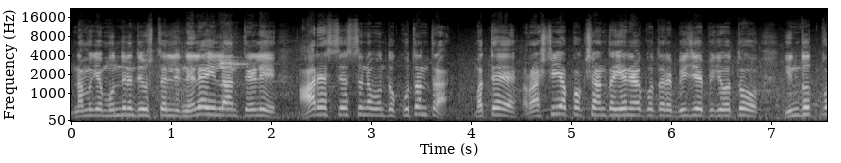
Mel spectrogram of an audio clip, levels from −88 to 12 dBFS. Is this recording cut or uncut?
cut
